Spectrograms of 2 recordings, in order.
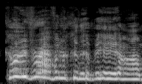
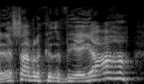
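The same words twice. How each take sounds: First: High, loud, fast urgent plea; pleading with the referee. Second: Said in the usual way. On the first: Real, not acted. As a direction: yell at the ref to check VAR.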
